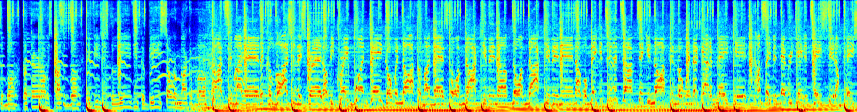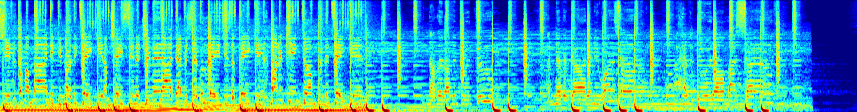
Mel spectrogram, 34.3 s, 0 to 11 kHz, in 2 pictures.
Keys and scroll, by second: 21.9 Escape, 22.4 F2, 26.7 F2, 27.3 ctrl+q, 30.7 space, 31.1 F3, 32.1 alt+w, 32.4 p, 33.5 F2, 33.8 Escape.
